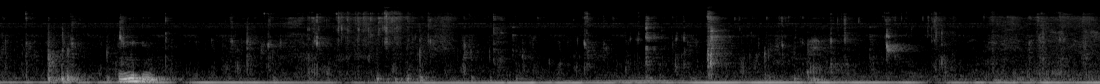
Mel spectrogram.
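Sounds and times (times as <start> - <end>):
people chewing: 0.0 - 11.0
steady low hum: 0.0 - 11.0.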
